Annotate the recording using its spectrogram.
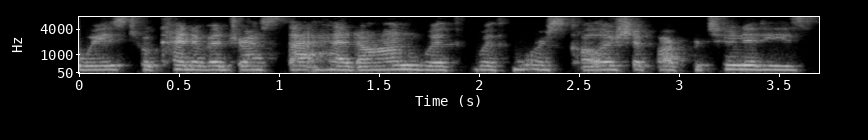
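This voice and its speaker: A woman speaks at a fairly quick pace with a fairly high pitch. Her intonation is monotone and flat. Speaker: filmmaker and university teacher. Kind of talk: panel discussion. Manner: halting.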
